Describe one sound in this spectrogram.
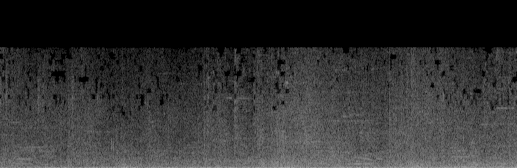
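Magic blasts and explosions burst and crackle in a video game battle.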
